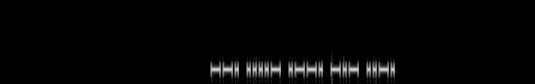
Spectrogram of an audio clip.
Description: Morse code, heard as a keyed tone, about 40 wpm, 700 Hz. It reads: G4PKF
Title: DXCC-100 Call Signs - 5 Characters - 40wpm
